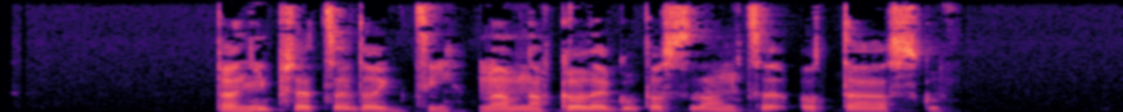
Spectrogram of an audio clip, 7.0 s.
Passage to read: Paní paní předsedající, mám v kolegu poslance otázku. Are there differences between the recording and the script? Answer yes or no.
yes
